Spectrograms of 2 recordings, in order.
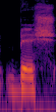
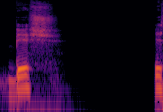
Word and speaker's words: Bysshe: his middle name the bish is spelled b-y-s-s-h-e so you might hear people pronounce it by she or bishi or whatever but i'm pretty sure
